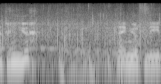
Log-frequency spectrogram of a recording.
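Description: A man's voice talking in short phrases over background music with a low, thudding beat.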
